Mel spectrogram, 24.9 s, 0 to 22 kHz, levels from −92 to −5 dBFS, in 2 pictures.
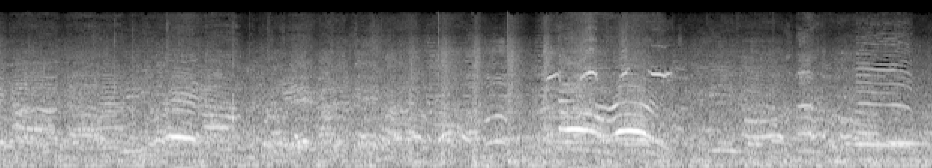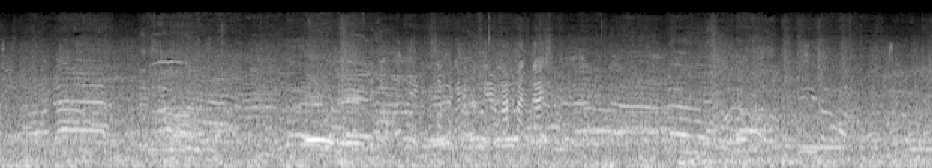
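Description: Listening through the recording of everyday sounds, nothing stood out as a technical problem at any point.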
